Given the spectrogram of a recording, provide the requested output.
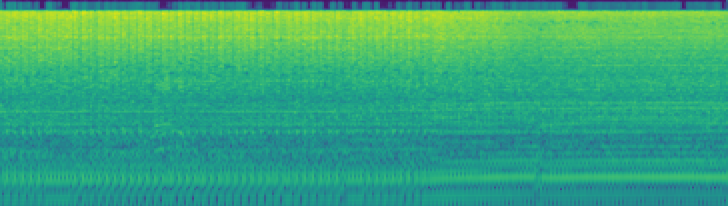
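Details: Troy-Bilt Mustang XP zero-turn mower engine, previously stuck on high idle, started on choke after throttle adjustment: smooth, even steady drone settling to a slightly lower stable speed halfway through; normal running.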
